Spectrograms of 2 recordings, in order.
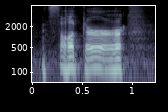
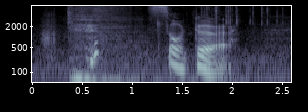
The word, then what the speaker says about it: solder: Solder. Solder. It's like hors d'oeuvres.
